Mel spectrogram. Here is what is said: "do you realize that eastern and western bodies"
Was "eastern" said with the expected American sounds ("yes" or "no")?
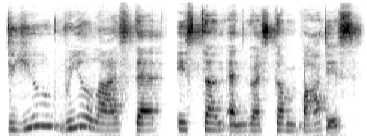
no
